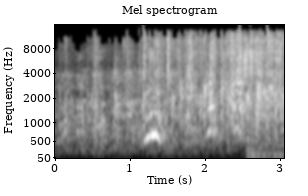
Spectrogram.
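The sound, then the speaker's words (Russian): Faint applause from a celebrating crowd in a narrated birthday-surprise scene, soft clapping mixed with murmuring chatter, and a low steady hum enters near the end. “Гогот, смех, аплодисменты.”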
